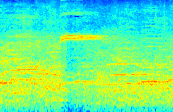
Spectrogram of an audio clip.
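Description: A buzzer sounds briefly.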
